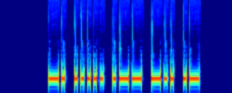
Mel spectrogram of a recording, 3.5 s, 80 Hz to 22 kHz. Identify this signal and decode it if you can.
Morse code, heard as a keyed tone, about 25 wpm, 700 Hz. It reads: N5WDA
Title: USA Call Signs - 5 Characters - 25wpm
